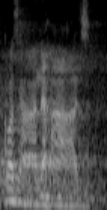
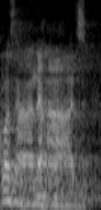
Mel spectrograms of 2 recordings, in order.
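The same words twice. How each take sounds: First: The n is pronounced as a full consonant. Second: The same.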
